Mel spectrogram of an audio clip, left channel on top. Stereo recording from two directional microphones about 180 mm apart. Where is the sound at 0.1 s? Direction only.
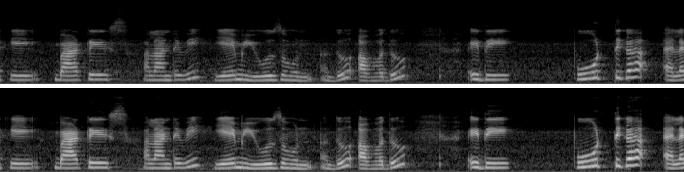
15° right (ahead or behind).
